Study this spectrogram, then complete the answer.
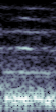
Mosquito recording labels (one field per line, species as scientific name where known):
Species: Aedes albopictus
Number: one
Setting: insect culture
